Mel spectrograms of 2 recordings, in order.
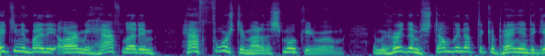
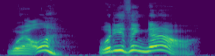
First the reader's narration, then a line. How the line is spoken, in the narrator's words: I gasped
